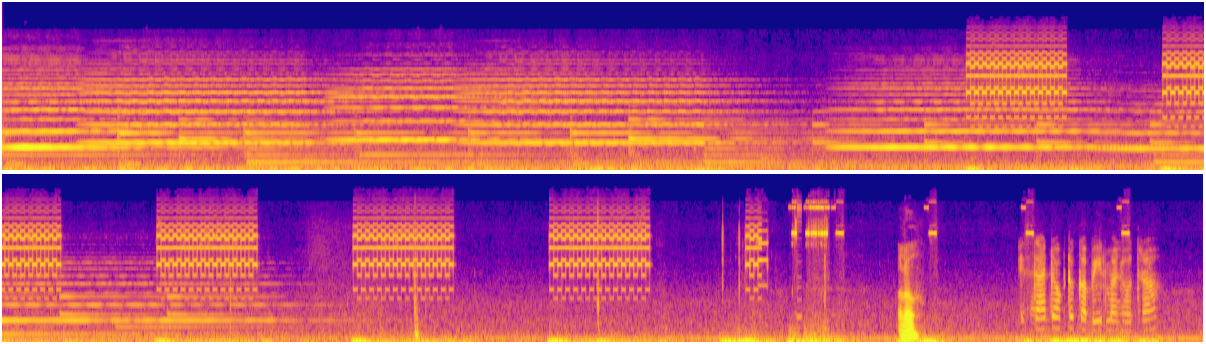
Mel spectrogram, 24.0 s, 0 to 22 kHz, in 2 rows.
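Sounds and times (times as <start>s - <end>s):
soft string music: 0.0s - 16.4s
phone ringing electronic trill: 9.7s - 10.7s, 11.6s - 12.6s, 13.6s - 14.6s, 15.6s - 16.6s, 17.5s - 18.5s, 19.4s - 20.4s.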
